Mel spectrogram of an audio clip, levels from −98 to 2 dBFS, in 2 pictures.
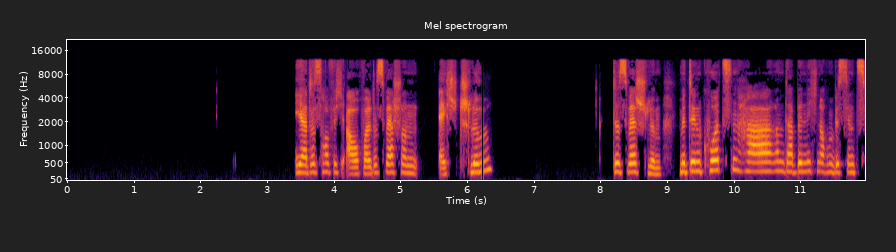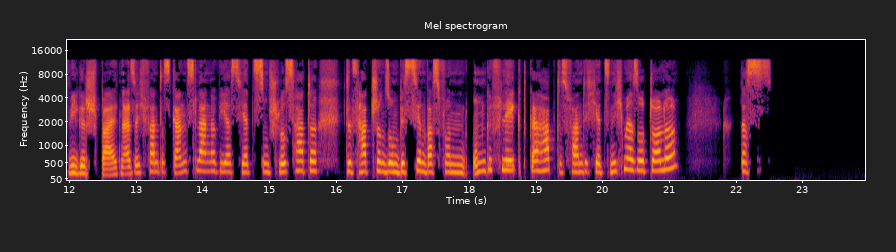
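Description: At 6.21 to 6.24 s and again at 18.25 s the speech drops into a hard-edged silence of about 28 ms and then 15 ms. This is a gap between stream segments: timestamps of adjacent 6-second segments leave a small hole, which the player fills with silence.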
